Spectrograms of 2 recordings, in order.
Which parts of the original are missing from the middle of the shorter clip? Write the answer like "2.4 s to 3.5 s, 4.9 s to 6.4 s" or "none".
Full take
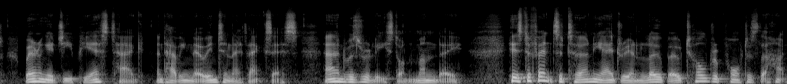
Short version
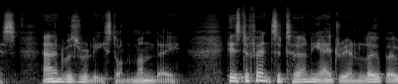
none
